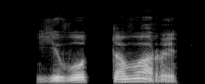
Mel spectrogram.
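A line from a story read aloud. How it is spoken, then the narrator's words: Exclaiming. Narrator (Russian): воскликнул Кливленд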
